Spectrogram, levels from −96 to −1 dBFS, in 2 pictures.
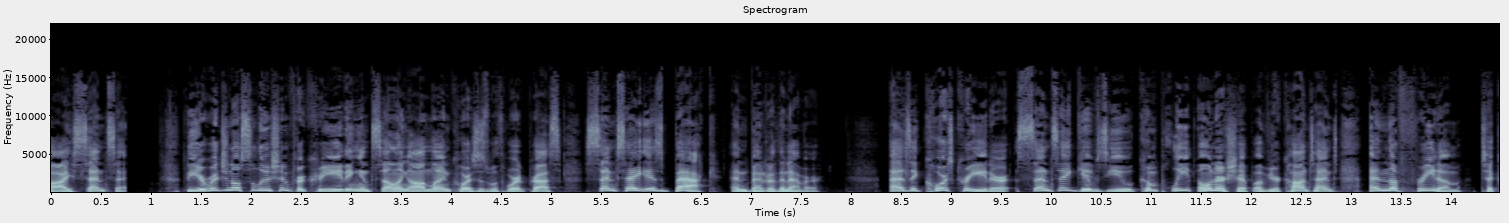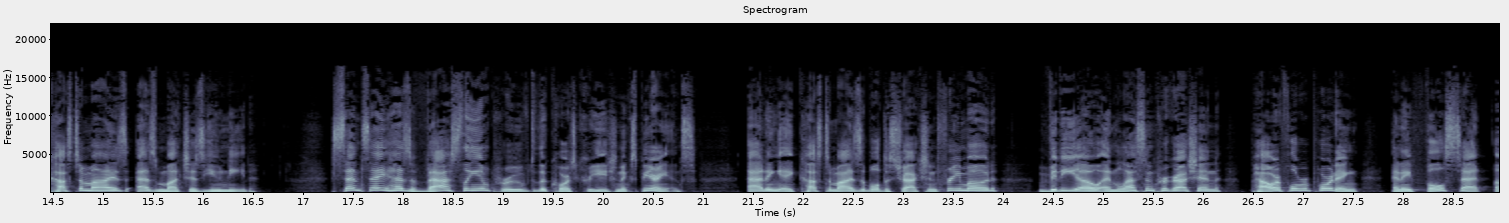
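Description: At 0.75 s the speech drops into near silence until 0.97 s, a gap of about 210 ms. This is a digital wireless dropout. The radio link lost too much data, so the receiver muted with a very short fade. No burst of noise surrounds the hole.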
